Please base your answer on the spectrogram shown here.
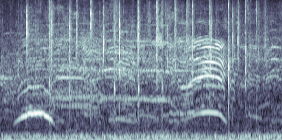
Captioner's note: people clapping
